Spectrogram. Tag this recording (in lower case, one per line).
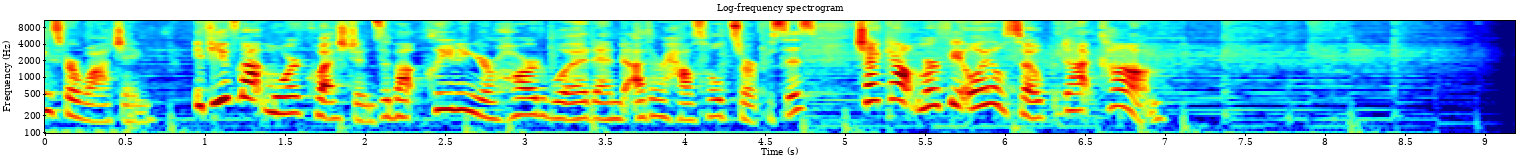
speech
music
